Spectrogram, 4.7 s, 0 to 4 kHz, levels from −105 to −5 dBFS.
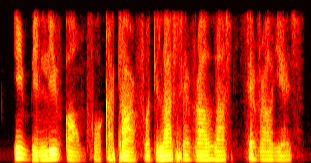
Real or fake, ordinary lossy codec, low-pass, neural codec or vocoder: real; none; 3.6 kHz; none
